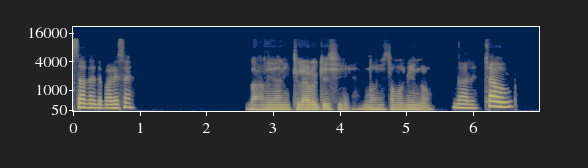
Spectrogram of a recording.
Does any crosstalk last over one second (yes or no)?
no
